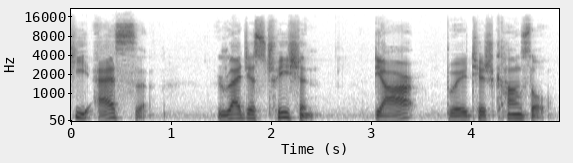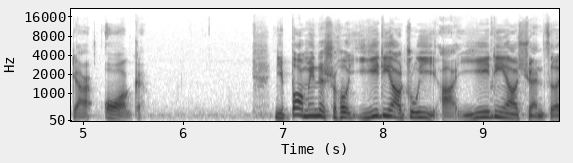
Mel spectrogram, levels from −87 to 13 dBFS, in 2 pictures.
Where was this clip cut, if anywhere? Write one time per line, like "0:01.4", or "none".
0:03.5
0:04.8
